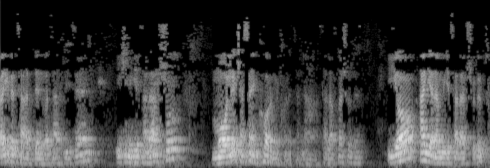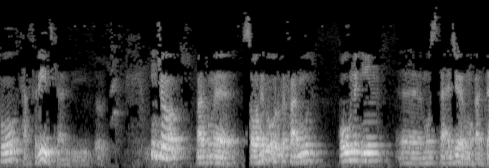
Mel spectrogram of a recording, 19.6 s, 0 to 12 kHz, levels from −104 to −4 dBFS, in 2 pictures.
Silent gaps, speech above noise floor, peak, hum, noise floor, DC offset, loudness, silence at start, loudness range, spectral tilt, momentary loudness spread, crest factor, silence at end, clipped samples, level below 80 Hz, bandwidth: none; 31 dB; -8 dBFS; none; -59 dBFS; under 0.1%; -28 LUFS; 0 s; 6 LU; -6.5 dB/octave; 20 LU; 22 dB; 0 s; under 0.1%; -64 dBFS; 9 kHz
